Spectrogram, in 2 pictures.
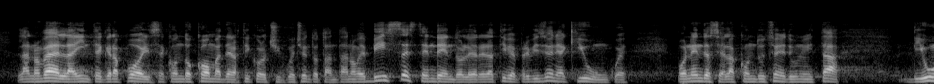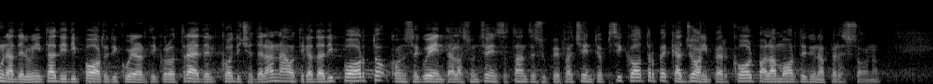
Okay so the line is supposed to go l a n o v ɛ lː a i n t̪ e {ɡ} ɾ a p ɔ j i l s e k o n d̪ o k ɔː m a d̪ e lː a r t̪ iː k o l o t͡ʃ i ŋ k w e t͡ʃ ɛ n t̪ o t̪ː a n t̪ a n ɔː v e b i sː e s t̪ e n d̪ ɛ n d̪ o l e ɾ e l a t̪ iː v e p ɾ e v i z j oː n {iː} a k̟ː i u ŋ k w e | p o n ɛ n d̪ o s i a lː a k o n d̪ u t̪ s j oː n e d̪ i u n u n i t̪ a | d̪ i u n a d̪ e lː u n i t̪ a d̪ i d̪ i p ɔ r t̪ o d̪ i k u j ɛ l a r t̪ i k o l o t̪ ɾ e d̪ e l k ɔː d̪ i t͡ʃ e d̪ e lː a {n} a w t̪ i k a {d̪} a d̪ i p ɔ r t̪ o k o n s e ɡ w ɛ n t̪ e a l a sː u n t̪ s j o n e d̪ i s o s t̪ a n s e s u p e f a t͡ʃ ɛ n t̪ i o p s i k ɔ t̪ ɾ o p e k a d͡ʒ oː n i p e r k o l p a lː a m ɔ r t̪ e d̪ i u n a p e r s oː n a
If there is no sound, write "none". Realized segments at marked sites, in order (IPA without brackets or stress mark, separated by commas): ɡ, i, n, d̪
